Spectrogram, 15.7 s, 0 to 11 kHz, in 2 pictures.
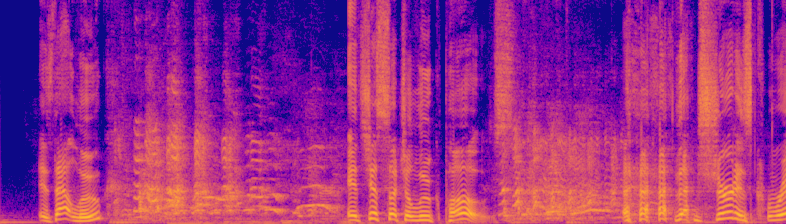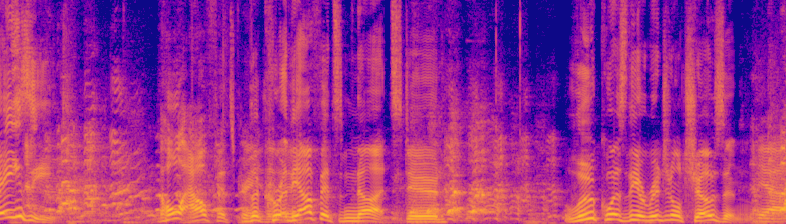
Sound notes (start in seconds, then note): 1.1 everyone laughs; 4.9 laughs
